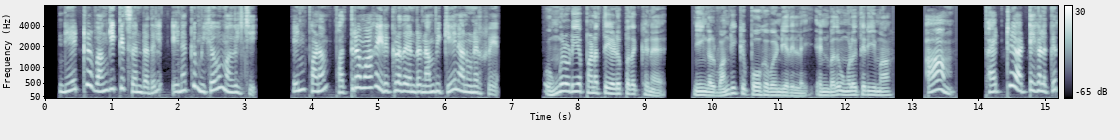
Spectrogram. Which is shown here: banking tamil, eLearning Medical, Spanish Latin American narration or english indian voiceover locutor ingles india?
banking tamil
